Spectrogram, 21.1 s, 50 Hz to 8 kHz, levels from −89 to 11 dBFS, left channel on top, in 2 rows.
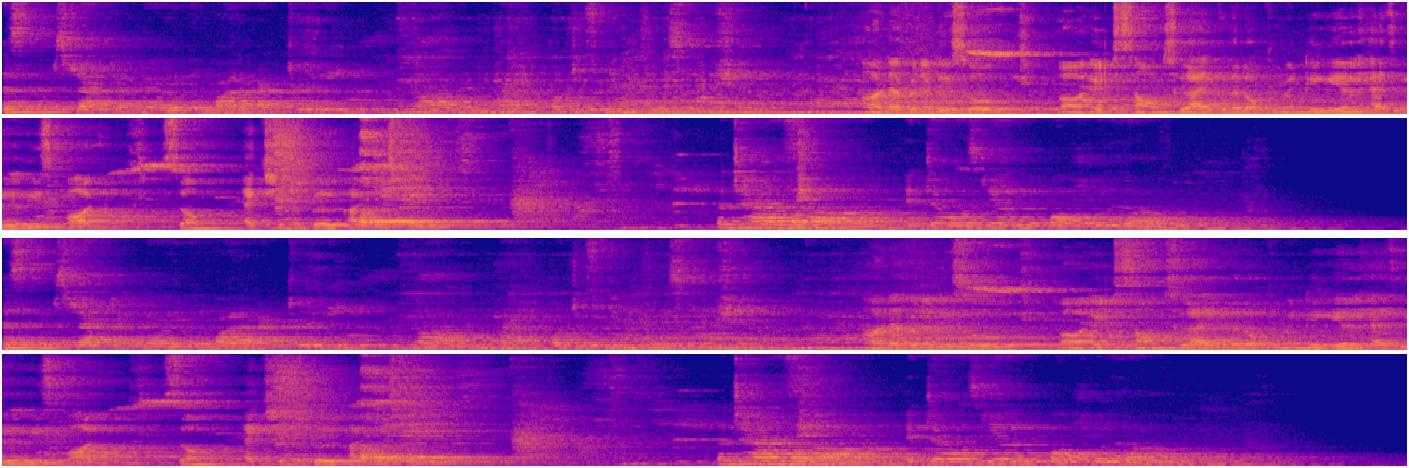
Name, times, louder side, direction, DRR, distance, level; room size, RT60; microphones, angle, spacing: voice 1, 0.0-2.6 3.1-5.9 14.3-14.7 15.9-19.5, equal, 25° left, -3 dB, 2.3 m, -27 dB
voice 2, 2.9-3.3 3.6-4.0 4.3-14.1 14.8-15.0 15.6-15.7 16.4-16.7, left 2 dB, 90° left, 5 dB, 1.0 m, -23 dB
12.5 x 9.5 x 7.7 m, 2.5 s
head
